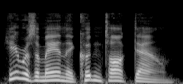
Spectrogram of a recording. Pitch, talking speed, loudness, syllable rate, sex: 170 Hz, 260 wpm, -16 LUFS, 5.3 syllables/s, male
